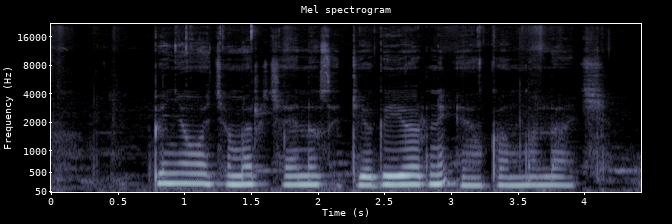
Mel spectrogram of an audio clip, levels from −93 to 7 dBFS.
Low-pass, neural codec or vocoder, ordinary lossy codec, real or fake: none; none; none; real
